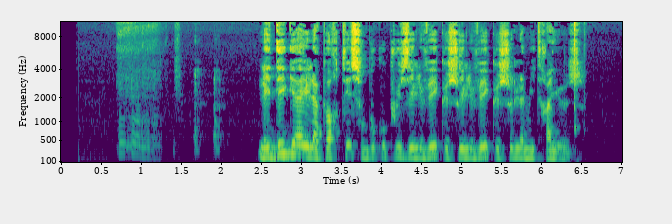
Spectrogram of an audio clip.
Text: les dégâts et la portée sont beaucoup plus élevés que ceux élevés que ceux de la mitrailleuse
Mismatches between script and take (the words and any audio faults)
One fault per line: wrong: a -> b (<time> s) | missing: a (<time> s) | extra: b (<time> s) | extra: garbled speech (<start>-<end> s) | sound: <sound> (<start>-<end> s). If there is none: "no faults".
sound: laugh (0.7-2.2 s)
